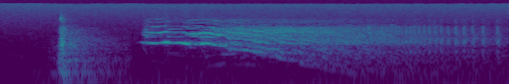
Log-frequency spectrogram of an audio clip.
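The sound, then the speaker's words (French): A door is opened: a dull thunk, then a long, quiet creak that slides downward in pitch and slowly fades. “Allez à la porte. Ouvrez la porte.”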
